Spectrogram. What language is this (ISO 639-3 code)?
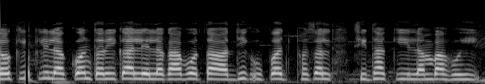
hne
